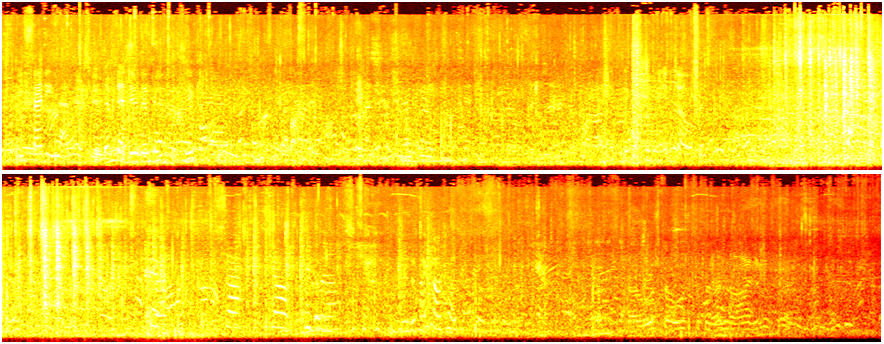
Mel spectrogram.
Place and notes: København, Denmark - Christiania anarchist disctrict
A short walk into the Christiania district, a free area motivated by anarchism. People discussing, drinking a lot, and buying drugs to sellers.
